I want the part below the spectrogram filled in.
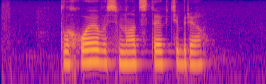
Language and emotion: Russian, neutral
